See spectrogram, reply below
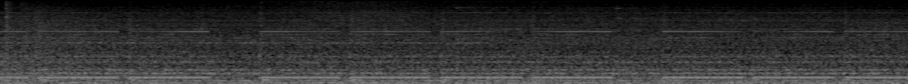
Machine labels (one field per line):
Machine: slide rail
